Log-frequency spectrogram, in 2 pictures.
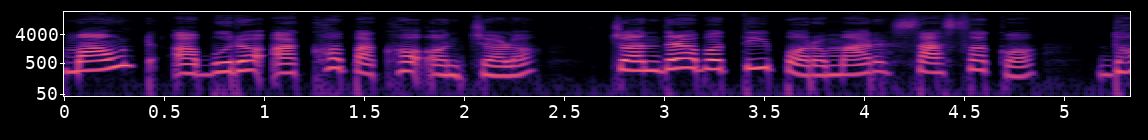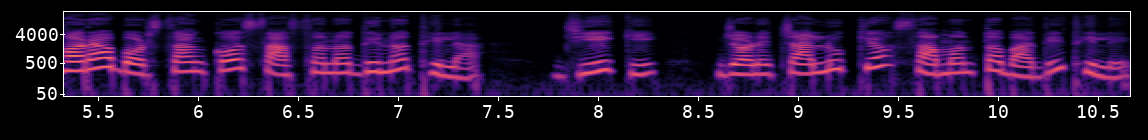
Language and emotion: Odia, neutral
